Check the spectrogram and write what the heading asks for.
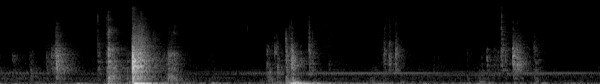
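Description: Cabin doors being handled: a few separate latch clicks and knocks, the loudest about a second and a half in, a dull thump about three seconds in, and another click near the end.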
